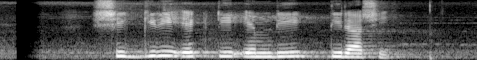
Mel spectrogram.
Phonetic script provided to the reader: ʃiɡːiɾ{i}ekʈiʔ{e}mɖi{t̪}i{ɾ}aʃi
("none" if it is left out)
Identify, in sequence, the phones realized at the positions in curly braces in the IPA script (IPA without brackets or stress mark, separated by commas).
i, e, t̪, ɾ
